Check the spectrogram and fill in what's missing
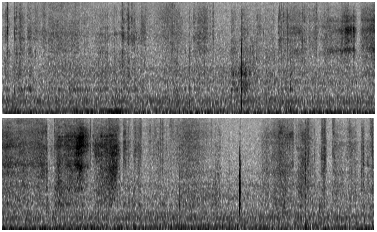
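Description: A small paperback Betty & Veronica comics annual with a solid, glossy paper cover is held close to a microphone and handled with long nails and fingertips. The cover is tapped, rubbed and scratched, giving a soft, steady papery hiss with bright scratchy swells. A few sharp nail ticks stand out over the quiet background.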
